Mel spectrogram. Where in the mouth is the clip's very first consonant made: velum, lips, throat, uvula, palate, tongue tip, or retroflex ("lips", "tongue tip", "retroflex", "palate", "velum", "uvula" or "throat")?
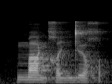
lips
